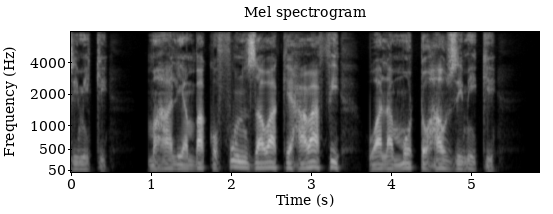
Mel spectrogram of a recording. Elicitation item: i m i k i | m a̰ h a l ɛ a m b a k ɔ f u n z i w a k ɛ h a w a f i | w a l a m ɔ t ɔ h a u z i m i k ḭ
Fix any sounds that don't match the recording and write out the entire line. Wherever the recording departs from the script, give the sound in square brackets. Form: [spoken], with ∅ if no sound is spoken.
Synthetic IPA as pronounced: i m i k i | m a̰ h a l [i] a m b a k ɔ f u n z [a] w a k ɛ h a w a f i | w a l a m ɔ t ɔ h a u z i m i k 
